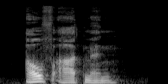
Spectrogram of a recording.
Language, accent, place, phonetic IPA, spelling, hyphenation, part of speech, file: German, Germany, Berlin, [ˈʔaʊ̯fʔaːtmən], aufatmen, auf‧at‧men, verb, De-aufatmen.ogg
- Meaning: (semelfactive, intransitive) to breathe again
